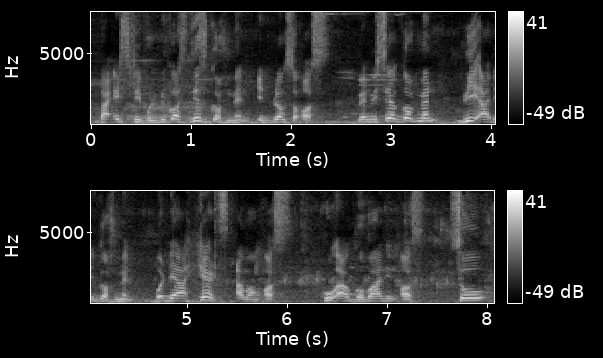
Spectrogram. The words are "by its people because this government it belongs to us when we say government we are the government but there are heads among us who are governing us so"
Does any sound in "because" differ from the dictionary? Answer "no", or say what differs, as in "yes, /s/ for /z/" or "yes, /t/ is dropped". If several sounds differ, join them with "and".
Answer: yes, /s/ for /z/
